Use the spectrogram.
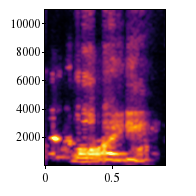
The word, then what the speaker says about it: Illinois: Yeah. That's a silent. See, they're both from here. Don't say this. Yeah, there's no S. It's S silent. is silent. It's just I was like, shit, there's an S on there.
